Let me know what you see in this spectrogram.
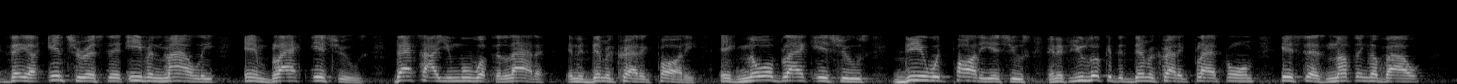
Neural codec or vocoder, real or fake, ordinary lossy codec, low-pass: none; real; AAC, 16 kbps; 7.2 kHz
